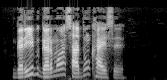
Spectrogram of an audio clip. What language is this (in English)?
Wadiyara Koli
